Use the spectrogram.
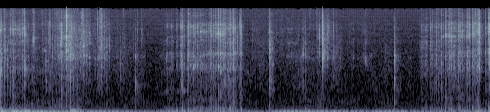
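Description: The edge of a dry, solid red soap bar is scraped with a utility blade, producing rapid, uneven strokes of crisp, crunchy scraping with a bright, papery texture over a low rumble. Dry, crumbly shavings come off the bar.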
